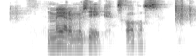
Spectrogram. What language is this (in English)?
Swedish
